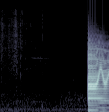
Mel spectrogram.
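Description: Near silence. Near the end, a loud, drawn-out call with a wavering, sing-song pitch starts suddenly: a person's voice calling "Gogga".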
